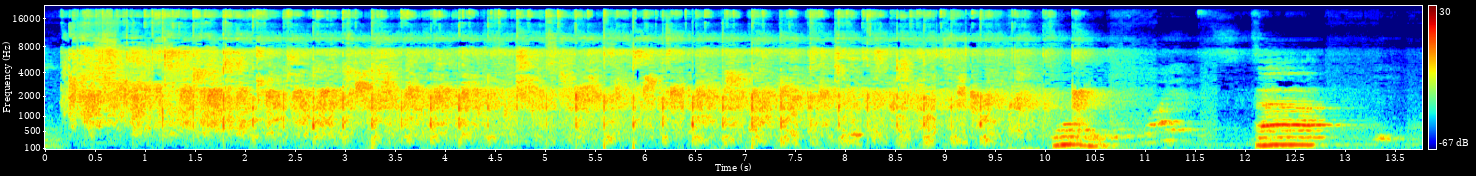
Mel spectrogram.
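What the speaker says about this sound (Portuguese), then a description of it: "Dá uma salva de palmas para Jesus." Church congregation clapping during a sermon, a sustained round of applause for Jesus that holds steady for about ten seconds, then stops abruptly as voices and a brief burst of sound follow.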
